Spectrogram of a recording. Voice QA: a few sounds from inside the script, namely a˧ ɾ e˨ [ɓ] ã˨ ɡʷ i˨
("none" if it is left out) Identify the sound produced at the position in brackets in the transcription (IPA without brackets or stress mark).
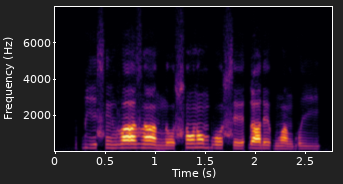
ɡʷ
